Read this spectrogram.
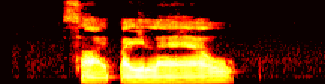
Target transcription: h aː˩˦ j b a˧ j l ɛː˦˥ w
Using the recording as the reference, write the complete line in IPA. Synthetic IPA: s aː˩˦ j p a˧ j l ɛː˦˥ w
